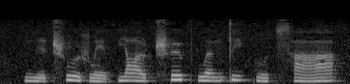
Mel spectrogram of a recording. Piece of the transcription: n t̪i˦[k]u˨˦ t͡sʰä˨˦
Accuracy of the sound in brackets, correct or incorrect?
correct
